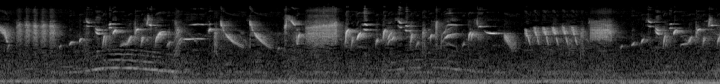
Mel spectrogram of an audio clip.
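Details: Wild European goldfinch in nature delivering a continuous, rapid, liquid twittering song of high tinkling notes, buzzy trills and short chirps with brief pauses, over a steady low hum.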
